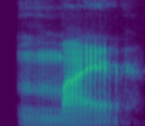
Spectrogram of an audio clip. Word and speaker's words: Meijer: And that's how it's spelled, but that's how it's said, Meijer.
